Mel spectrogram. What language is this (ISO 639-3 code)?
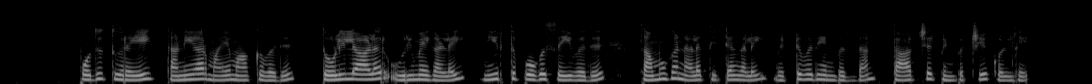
tam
